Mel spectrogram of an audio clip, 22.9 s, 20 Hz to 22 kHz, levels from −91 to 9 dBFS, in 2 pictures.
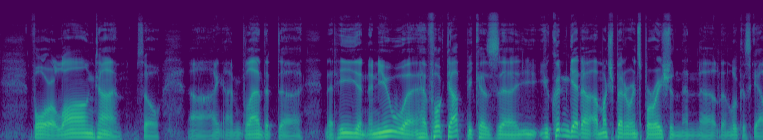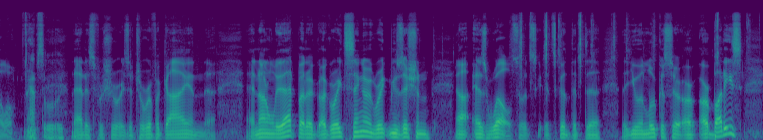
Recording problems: household noises; noticeable; throughout; 20 dB below the speech

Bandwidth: 15 kHz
